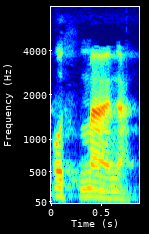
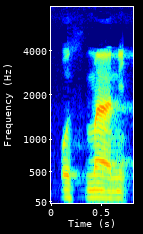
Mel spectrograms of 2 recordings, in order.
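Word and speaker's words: عثمان: Maka bacanya an Utsmana ya, bukan an Utsmani ya.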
